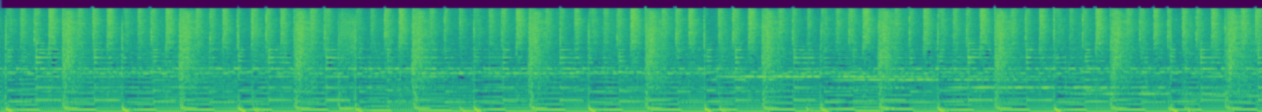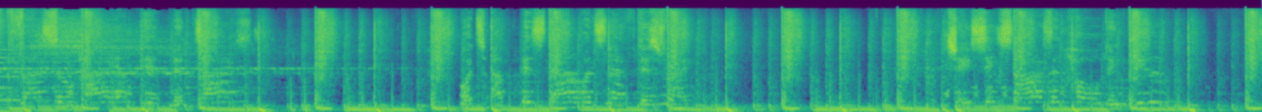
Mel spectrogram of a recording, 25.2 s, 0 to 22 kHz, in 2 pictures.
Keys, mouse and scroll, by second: 4.5 click, 6.3-9.7 drag, 11.4 click, 11.9 click, 12.9-13.7 drag.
